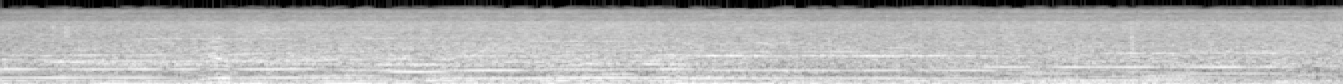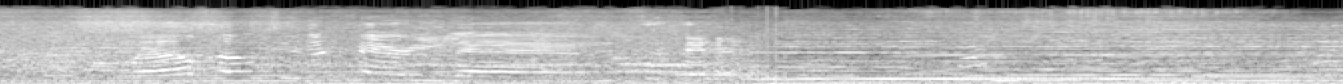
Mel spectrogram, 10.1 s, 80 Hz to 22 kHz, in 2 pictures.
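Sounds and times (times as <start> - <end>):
low rumble of moving ride: 0.0 - 10.0
soundtrack music with held notes: 0.0 - 10.0.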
